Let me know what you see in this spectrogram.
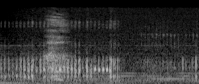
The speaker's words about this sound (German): Da kam die Katze wieder zu sich, da hat die wieder geschnurrt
